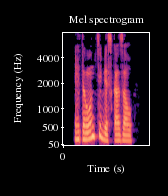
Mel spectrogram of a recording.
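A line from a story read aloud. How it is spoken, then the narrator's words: Skeptical snort. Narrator (Russian): Скептически хмыкнула я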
